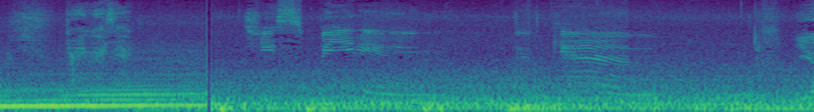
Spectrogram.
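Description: A car accelerates hard in a drag race, the engine rising and revving under the cabin's road rumble while a person talks and murmurs over it nearby.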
